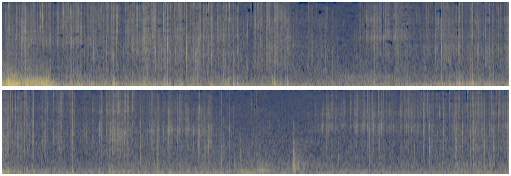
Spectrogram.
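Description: Red fabric gloves covered in small plastic sequins, worn on both hands, are rubbed and brushed close over a camera lens. After a brief louder low thump at the start, the sound settles into a steady, soft, irregular crinkling and rustling with many small scratchy ticks.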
